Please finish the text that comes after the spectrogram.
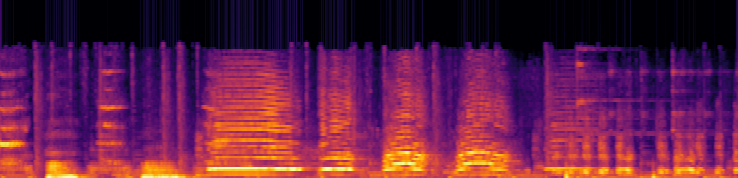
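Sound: donkey braying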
